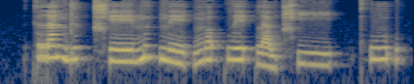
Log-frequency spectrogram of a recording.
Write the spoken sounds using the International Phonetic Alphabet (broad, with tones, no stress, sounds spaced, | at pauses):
k r a˥˩ n d ɯ˦˥ k̚ t͡ɕʰ eː˧ m ɯ˥˩ k̚ m eː˨˩ t̚ ŋ ɔ˦˥ ʔ k w e˥˩ ʔ p l a˨˩ w t͡ɕʰ iː˧ | kʰ w u˥˩ ʔ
